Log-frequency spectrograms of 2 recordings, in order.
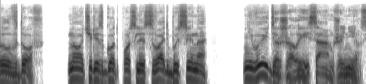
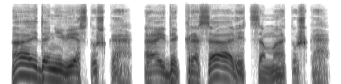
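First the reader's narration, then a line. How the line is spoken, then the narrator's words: Old man's tender mumbling. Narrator (Russian): старик только умилялся и бормотал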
